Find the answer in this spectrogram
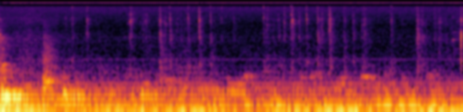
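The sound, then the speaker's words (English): Rapid, irregular clicking of fingers typing on a computer keyboard, fairly quiet, running steadily over a low background hum with no one speaking; someone typing to grab the results of the Grizz Pro Day in Montana. “But here, I was just typing on my computer because I'm trying to grab the results here because Eric Tabor from Montana Sports Information just uh, set these out.”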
